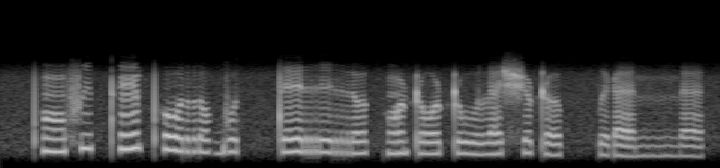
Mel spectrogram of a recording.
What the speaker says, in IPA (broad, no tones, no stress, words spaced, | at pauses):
pʰõfi t̪ʰẽ pʰoro ɡutːeri rɵ kõ ʈo ʈulɛ ʃɵʈɵpːi ɽɛnːɛ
